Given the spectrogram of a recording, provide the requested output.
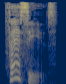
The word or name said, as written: fasces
